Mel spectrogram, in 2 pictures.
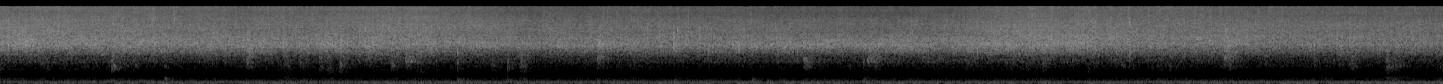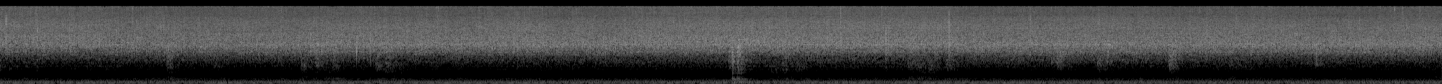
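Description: Diced chicken breast, onion, green pepper and mushrooms sizzling steadily in olive oil in a frying pan, with a wooden spoon scraping and tapping the pan now and then.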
